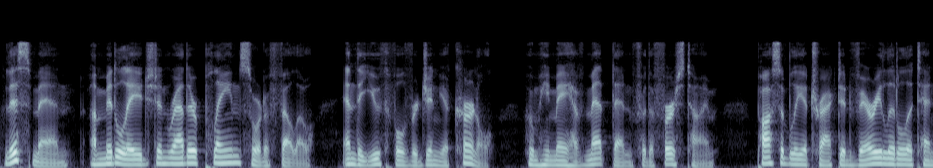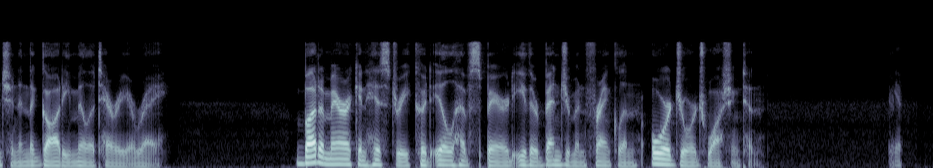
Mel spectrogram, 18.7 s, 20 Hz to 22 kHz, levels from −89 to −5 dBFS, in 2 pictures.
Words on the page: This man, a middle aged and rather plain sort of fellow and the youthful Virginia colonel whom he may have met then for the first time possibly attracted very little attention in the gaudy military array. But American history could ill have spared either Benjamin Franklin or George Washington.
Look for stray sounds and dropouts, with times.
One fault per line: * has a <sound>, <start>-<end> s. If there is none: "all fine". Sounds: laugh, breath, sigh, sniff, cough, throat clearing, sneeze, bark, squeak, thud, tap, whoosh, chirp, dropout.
* has a laugh, 18.2-18.4 s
